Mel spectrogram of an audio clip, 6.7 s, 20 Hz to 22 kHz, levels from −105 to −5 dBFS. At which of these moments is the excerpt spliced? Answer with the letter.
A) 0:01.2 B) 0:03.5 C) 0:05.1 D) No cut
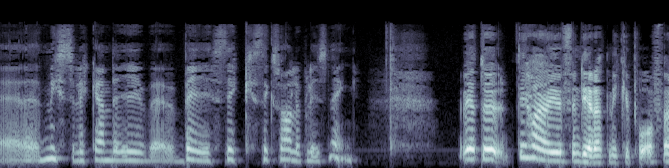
C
